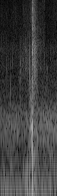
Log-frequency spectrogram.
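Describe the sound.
A golf club strikes the ball on the course in a single sharp, crisp swish-crack. It is brief and stands alone over a quiet, steady background.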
